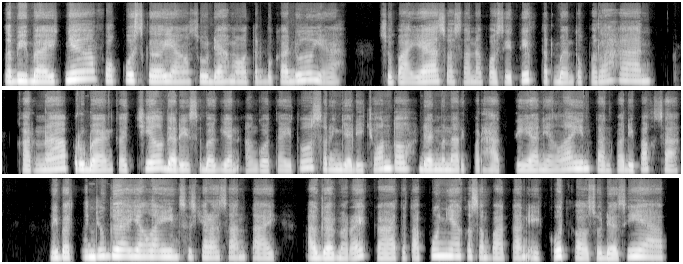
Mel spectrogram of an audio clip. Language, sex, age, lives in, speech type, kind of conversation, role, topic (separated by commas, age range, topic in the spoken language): Indonesian, female, 25-29, Indonesia, read, expert-assistant, expert, Mengapa membicarakan kesehatan mental masih dianggap tabu di beberapa keluarga Indonesia?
